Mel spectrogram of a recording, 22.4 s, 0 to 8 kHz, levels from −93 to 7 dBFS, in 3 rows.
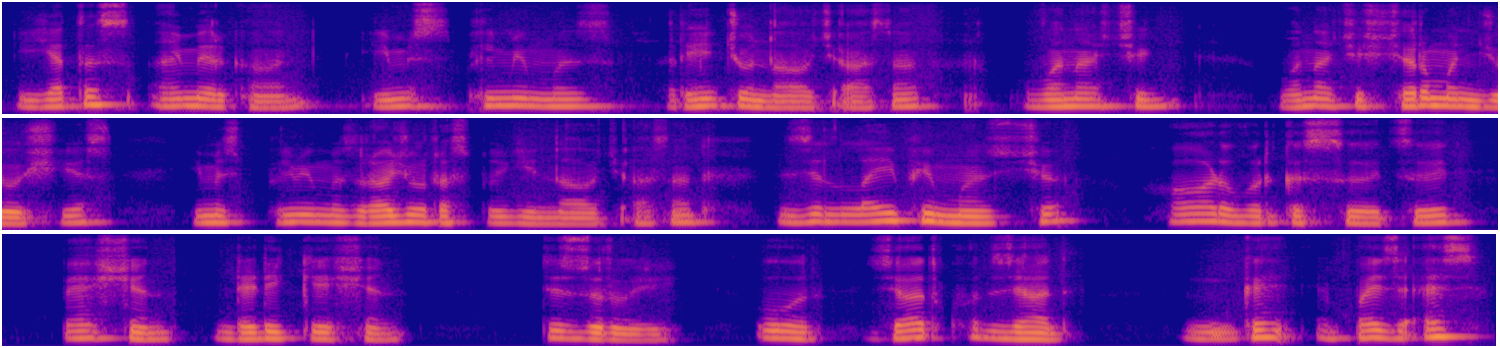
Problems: constant background noise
